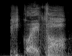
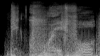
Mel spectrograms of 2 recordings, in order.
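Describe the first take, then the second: First: Breathy whispered rebuke; whispered be grateful; whispered scold. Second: Much lower, firm rebuke; deep stern be grateful; low growled scold. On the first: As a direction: hiss it with a sigh. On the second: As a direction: drop the voice and scold him. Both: Real, not acted. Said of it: "scolding game character".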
